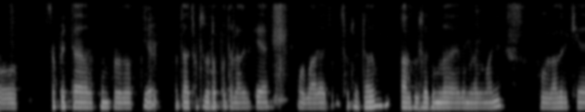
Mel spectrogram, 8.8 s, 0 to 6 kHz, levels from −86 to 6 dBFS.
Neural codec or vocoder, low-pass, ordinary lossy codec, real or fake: codec, 16 kHz, 2 kbps, X-Codec, HuBERT features, trained on balanced general audio; 5.4 kHz; none; fake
